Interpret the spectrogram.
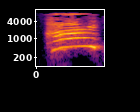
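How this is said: The greeting sounds bright and cheerful.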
